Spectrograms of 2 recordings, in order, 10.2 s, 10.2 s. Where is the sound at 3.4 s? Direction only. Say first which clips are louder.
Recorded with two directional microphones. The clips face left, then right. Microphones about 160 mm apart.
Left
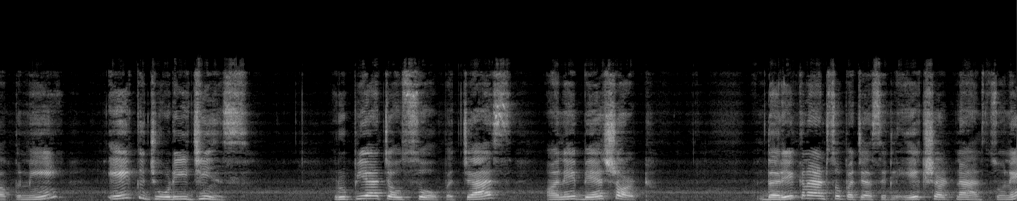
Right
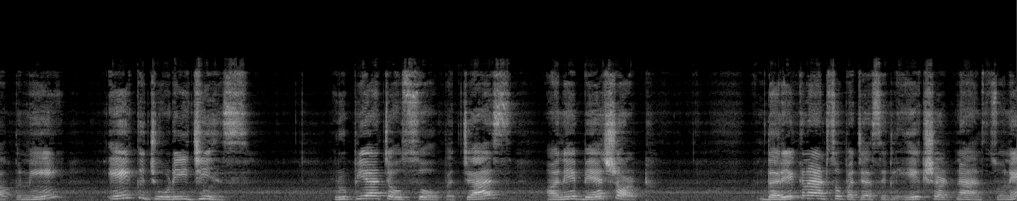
Left 8 dB; 50° left (ahead or behind).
